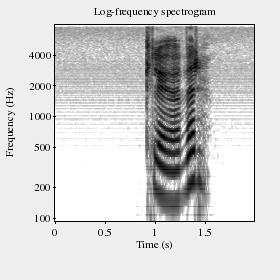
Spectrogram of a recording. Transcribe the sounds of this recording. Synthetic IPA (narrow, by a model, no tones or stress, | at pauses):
kʰløːvəɾ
